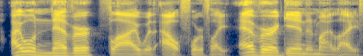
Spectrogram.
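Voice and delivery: plain

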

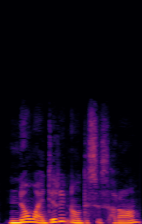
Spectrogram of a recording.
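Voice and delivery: ordinary talk, nothing marked

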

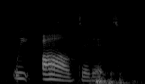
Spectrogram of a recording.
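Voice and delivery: ordinary delivery

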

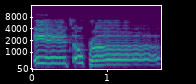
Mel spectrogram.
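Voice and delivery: very high, drawn-out announcer-style swelling crescendo. Wondering how she introduced herself on the phone: Oprah crescendo voice. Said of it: "her kind of interesting crescendo sounding voice".

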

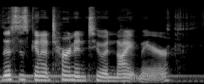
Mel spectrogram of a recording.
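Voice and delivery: ordinary talk

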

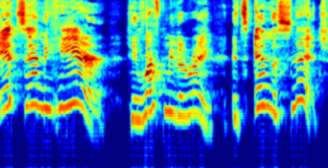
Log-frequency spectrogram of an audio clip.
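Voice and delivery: sky-high, very high-pitched, excited yelling. Reading aloud a character realizing the ring is inside the snitch: excited shouting. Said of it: "he was shouting out in all caps".

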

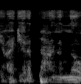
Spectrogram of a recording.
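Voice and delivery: very quiet hushed whisper, barely voiced. Telling a library joke, the man's punchline line: whispering. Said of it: "And he whispered".

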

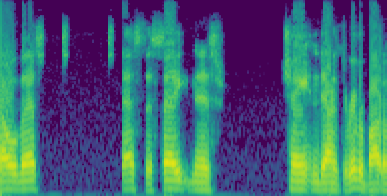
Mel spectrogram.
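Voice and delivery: plain

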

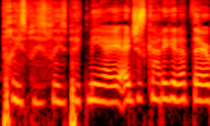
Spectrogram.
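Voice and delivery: mock-nervous voice. Retelling their thoughts while standing near the stage hoping to be picked, retelling a nervous plea. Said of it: "I'm like just shaking".

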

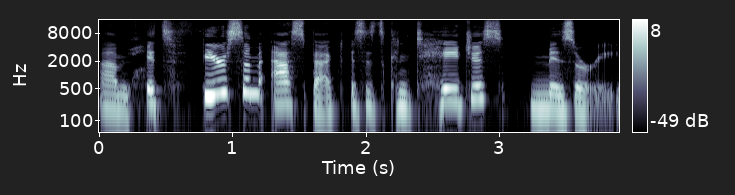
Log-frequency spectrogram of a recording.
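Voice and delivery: plain

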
